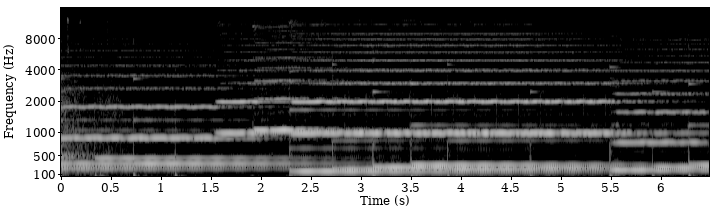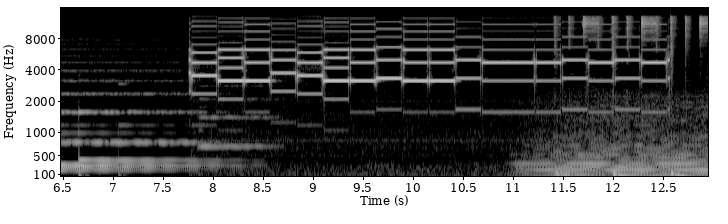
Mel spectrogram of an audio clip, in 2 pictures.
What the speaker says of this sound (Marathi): रिंग वाजते.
